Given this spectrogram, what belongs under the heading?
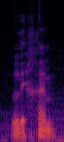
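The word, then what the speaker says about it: לחם: Et là, vous voyez que le Sheva, il est en début du mot, donc il se prononce Lechem.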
